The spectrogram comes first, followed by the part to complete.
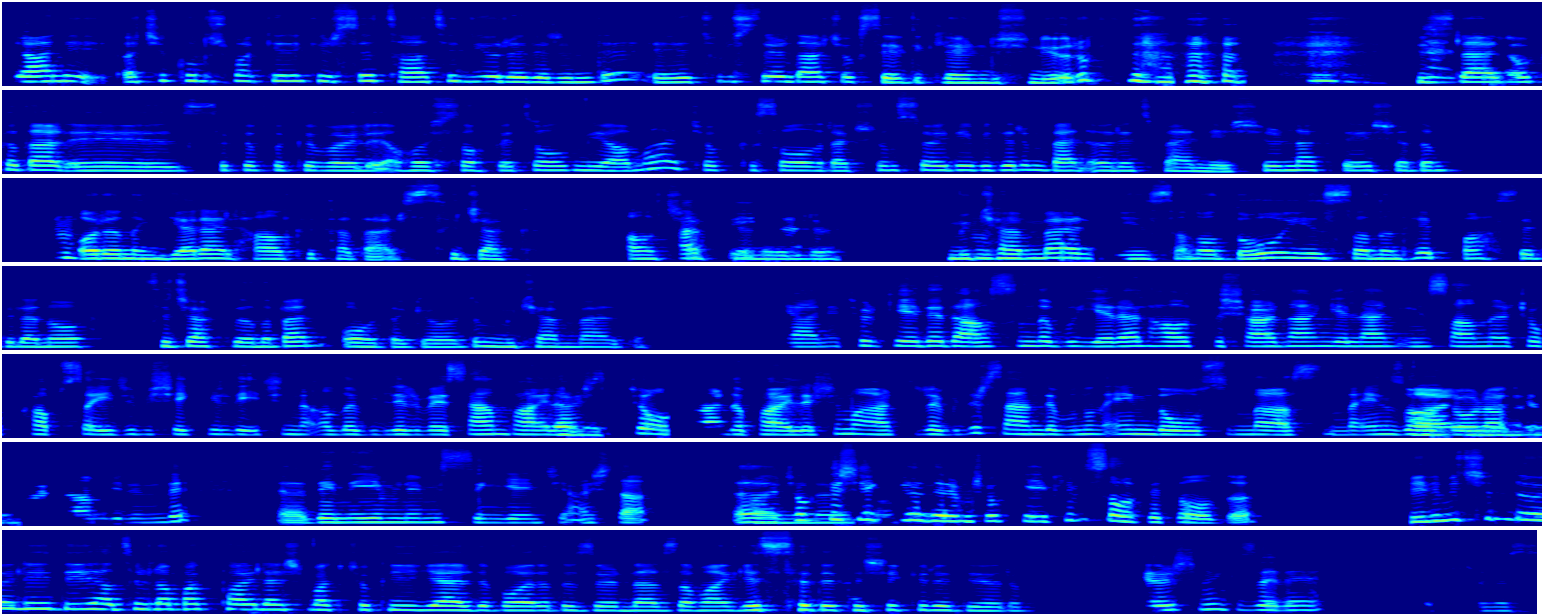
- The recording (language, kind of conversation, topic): Turkish, podcast, Yerel halkla yaşadığın sıcak bir anıyı paylaşır mısın?
- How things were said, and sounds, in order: unintelligible speech; other background noise; laughing while speaking: "düşünüyorum"; chuckle; unintelligible speech; tapping; unintelligible speech; giggle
